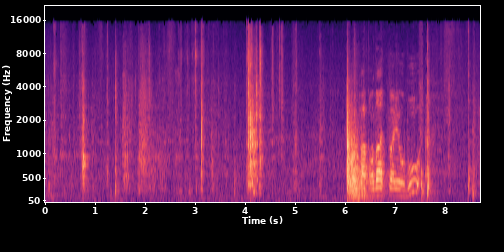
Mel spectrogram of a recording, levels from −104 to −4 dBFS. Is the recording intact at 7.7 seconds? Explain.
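No. At 7.68 s, compressed frames are skipped: about one frame, which fits a 26.1 ms frame size, is missing or rejected by the decoder, so roughly 30 ms of audio drops out. Playback jumps ahead abruptly, leaving a brief discontinuity at the join.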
